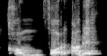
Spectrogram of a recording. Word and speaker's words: comfortable: Comfortable. Tulisannya gitu ya. Comfortable, katanya juga ada 4 suku kata. Comfortable, tapi coba dengarkan. Comfortable. Comfortable. Nah, see? Only 3 syllables.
